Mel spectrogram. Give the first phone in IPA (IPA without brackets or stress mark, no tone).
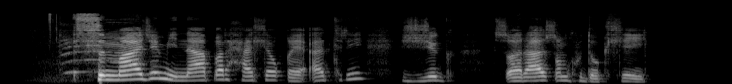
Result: s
